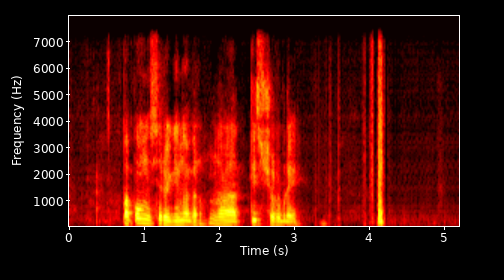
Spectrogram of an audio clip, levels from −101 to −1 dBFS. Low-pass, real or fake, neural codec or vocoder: 7.2 kHz; fake; codec, 16 kHz, 4 kbps, FreqCodec, smaller model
